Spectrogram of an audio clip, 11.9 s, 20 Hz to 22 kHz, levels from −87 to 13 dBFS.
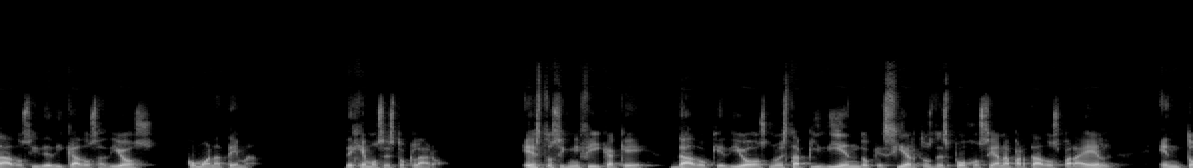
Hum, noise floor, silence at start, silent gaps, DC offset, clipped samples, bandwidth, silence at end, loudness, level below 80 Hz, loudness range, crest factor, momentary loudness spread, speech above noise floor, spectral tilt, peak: none; under -90 dBFS; 0 s; none; under 0.1%; under 0.1%; 12 kHz; 0 s; -21 LUFS; -64 dBFS; 7 LU; 20 dB; 11 LU; over 70 dB; -6 dB/octave; -2 dBFS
